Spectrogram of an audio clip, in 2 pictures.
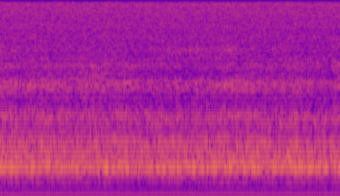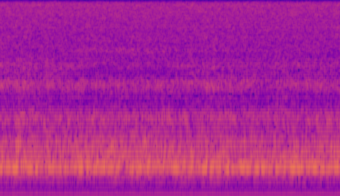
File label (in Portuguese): subindo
